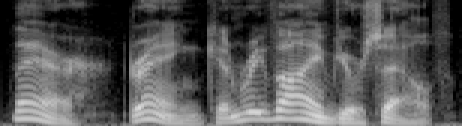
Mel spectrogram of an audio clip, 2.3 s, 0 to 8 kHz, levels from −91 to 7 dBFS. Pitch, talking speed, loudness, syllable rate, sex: 120 Hz, 130 wpm, -16 LUFS, 4.3 syllables/s, male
